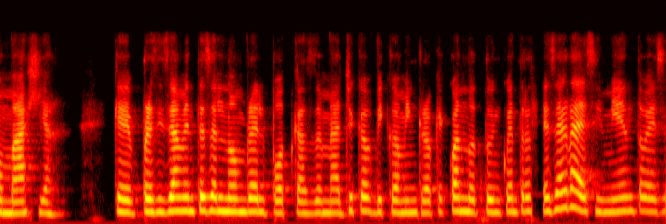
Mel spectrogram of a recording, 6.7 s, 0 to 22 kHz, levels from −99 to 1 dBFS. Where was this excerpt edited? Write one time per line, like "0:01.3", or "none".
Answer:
0:05.3

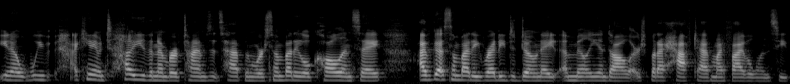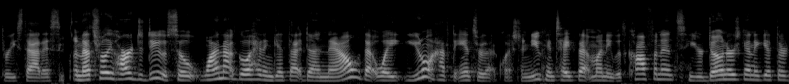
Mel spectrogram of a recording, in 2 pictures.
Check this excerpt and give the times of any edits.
0:08.5

